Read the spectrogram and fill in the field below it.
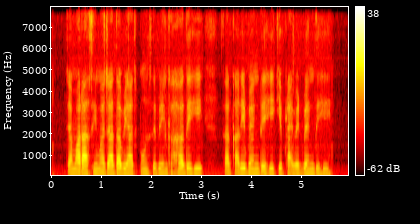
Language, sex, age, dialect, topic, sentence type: Chhattisgarhi, female, 51-55, Western/Budati/Khatahi, banking, question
